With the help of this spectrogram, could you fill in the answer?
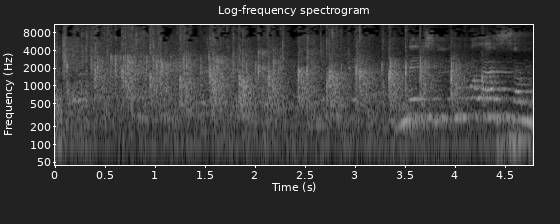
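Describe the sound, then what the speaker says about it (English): An audience at a tribute event claps in scattered, uneven bursts, moderately loud and close, as a speaker talks over the applause and continues once it fades. "Miss Marshall-Lee, clap her."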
